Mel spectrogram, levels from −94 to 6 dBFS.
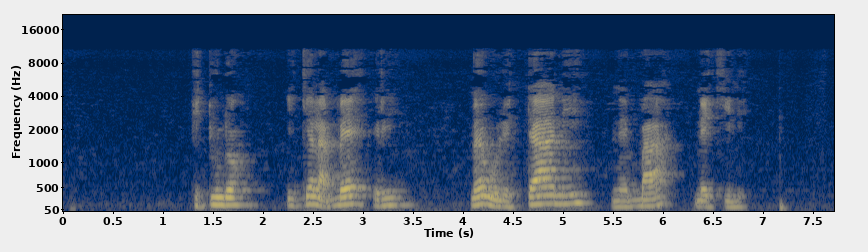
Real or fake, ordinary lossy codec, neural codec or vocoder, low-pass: real; AAC, 48 kbps; none; 10.8 kHz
